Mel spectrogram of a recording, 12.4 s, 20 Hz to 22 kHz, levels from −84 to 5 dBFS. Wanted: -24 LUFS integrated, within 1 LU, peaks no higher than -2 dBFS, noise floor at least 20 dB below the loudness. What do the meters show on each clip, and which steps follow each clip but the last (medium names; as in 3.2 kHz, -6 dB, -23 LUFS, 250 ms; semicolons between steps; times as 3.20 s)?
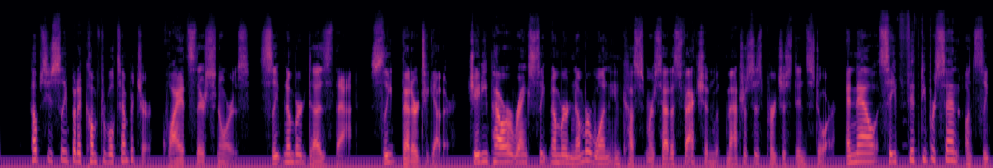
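hum 50 Hz; highest harmonic 250 Hz; hum level -42 dBFS; loudness -31.5 LUFS; peak level -13.0 dBFS; loudness target -24.0 LUFS
-> hum notches 50/100/150/200/250 Hz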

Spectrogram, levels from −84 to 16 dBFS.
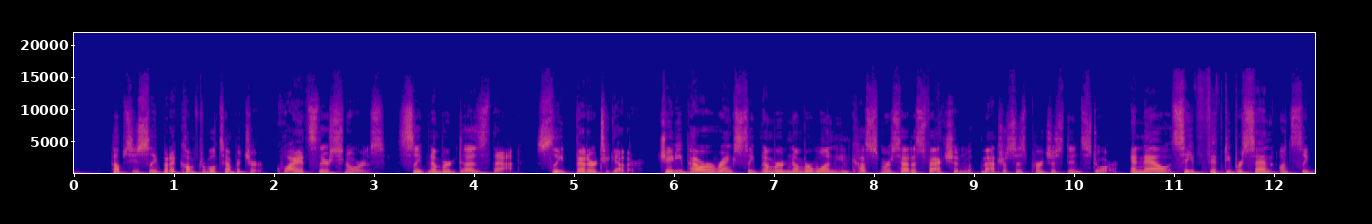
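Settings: hum not found; loudness -31.5 LUFS; peak level -13.0 dBFS; loudness target -24.0 LUFS
-> trim +7.5 dB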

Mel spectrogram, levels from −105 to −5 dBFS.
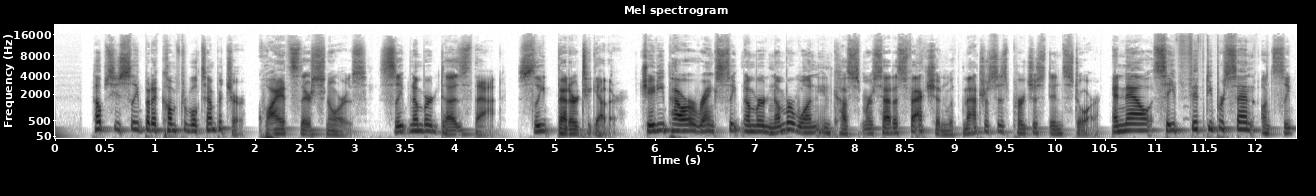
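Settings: loudness -24.5 LUFS; peak level -5.5 dBFS; noise floor -68 dBFS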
